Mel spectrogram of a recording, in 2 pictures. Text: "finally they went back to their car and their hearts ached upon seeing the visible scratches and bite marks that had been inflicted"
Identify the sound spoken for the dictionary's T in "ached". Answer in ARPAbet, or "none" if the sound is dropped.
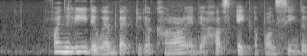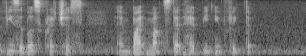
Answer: none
